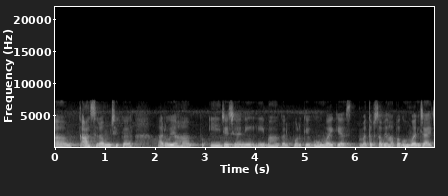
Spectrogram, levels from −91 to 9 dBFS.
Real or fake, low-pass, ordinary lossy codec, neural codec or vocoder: real; 7.2 kHz; none; none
